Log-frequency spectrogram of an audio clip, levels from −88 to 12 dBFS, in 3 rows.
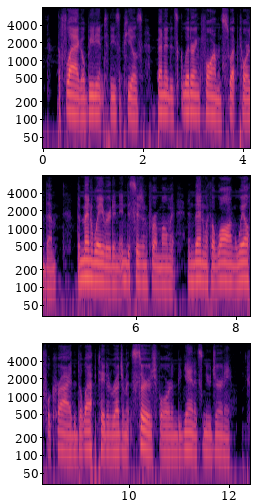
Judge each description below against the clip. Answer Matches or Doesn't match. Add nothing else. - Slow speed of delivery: Doesn't match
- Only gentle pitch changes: Matches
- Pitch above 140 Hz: Doesn't match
